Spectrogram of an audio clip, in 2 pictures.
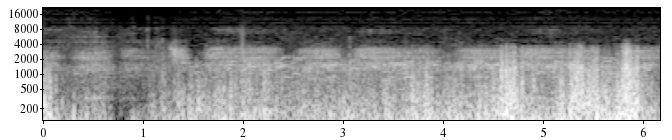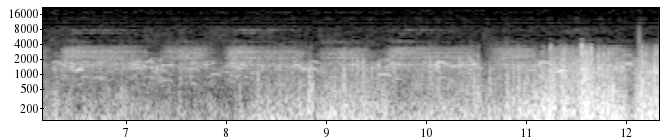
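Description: Geese honk repeatedly, some near and some farther off, during a goose hunt on the Snake River. Gusty wind buffets the microphone throughout.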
